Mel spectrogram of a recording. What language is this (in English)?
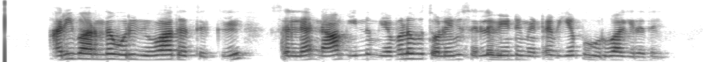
Tamil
